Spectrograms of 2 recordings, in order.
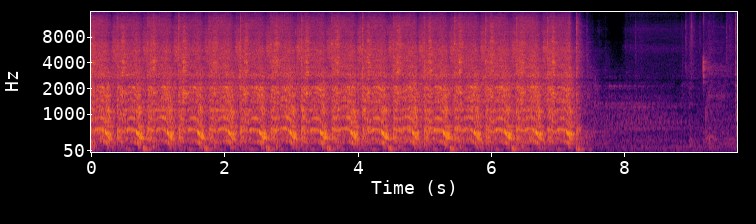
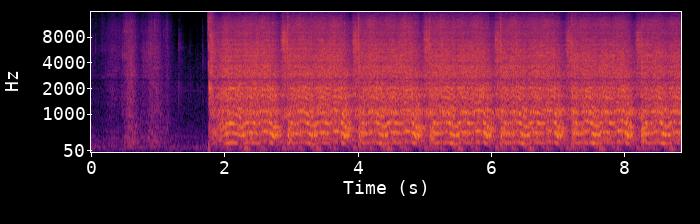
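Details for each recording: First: VW camper with swapped-in TDI engine, first cranking after fitting dual mass flywheel and checking oil pump drive: even starter cranking about two compressions a second for seven seconds, no binding, with oil pressure now building. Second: Swapped-in VW TDI engine in a VW camper, first cranking after fitting the dual-mass flywheel: starter turns it at an even rhythm with no electronics connected and no diesel, so no injection control and no start.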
